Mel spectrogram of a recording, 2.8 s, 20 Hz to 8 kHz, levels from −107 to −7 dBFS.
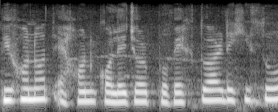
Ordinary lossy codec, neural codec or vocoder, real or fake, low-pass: none; none; real; 7.2 kHz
